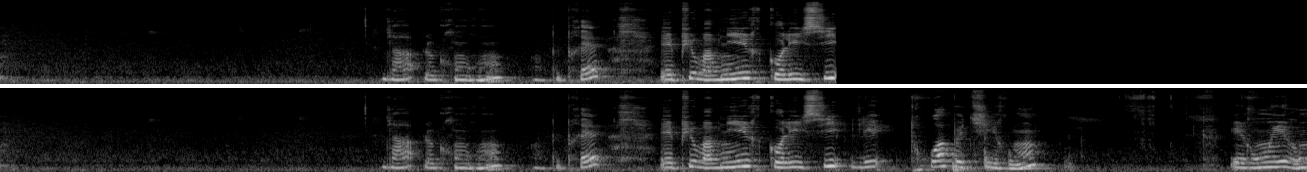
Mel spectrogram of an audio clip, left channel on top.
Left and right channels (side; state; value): left; drops out; at 8.4 s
